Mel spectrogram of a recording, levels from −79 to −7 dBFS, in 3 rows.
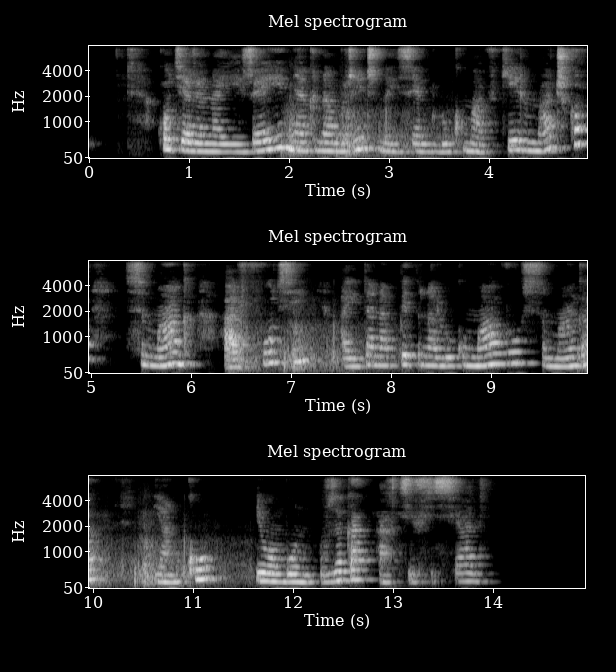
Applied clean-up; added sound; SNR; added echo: none; Fireworks; 11 dB; reverberation time 0.3 s.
